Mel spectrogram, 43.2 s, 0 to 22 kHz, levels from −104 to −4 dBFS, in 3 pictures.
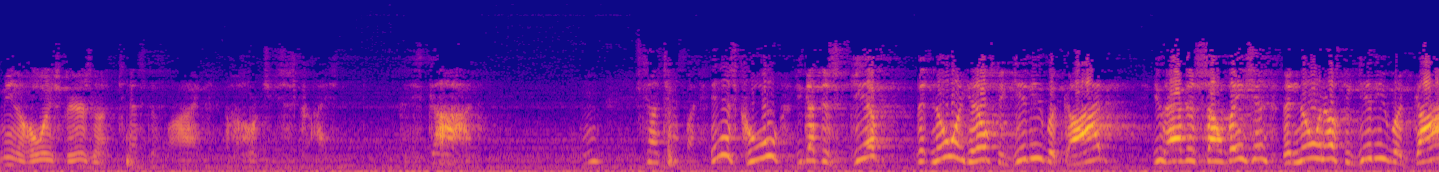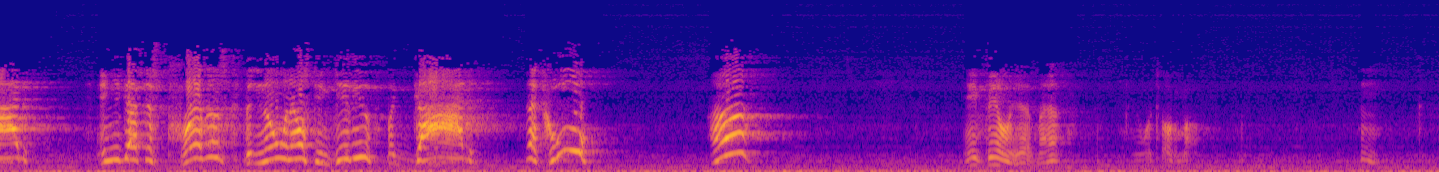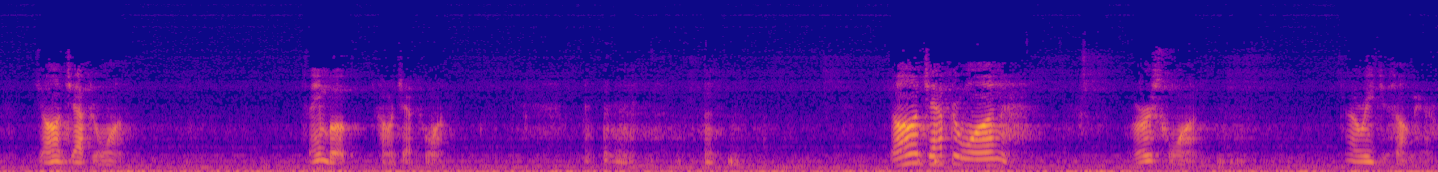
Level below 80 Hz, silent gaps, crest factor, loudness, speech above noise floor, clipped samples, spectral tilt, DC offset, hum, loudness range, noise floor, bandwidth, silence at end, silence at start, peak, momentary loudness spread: -58 dBFS; none; 22 dB; -30 LUFS; 24 dB; under 0.1%; -5.5 dB/octave; under 0.1%; none; 18 LU; -54 dBFS; 8.2 kHz; 0 s; 0 s; -12 dBFS; 24 LU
